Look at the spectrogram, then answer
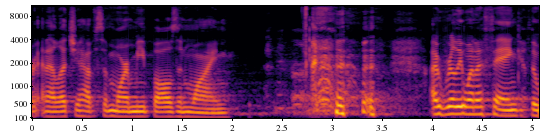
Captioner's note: laughing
